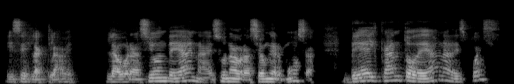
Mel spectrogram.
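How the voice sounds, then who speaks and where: A man's voice: medium pitch, fairly quick, a bit bright. A man from Colombia preaching a sermon with a Colombian Spanish accent, talking straight to the congregation and breaking into personal anecdotes. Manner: conversational preaching with anecdotes and direct address. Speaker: pastor.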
